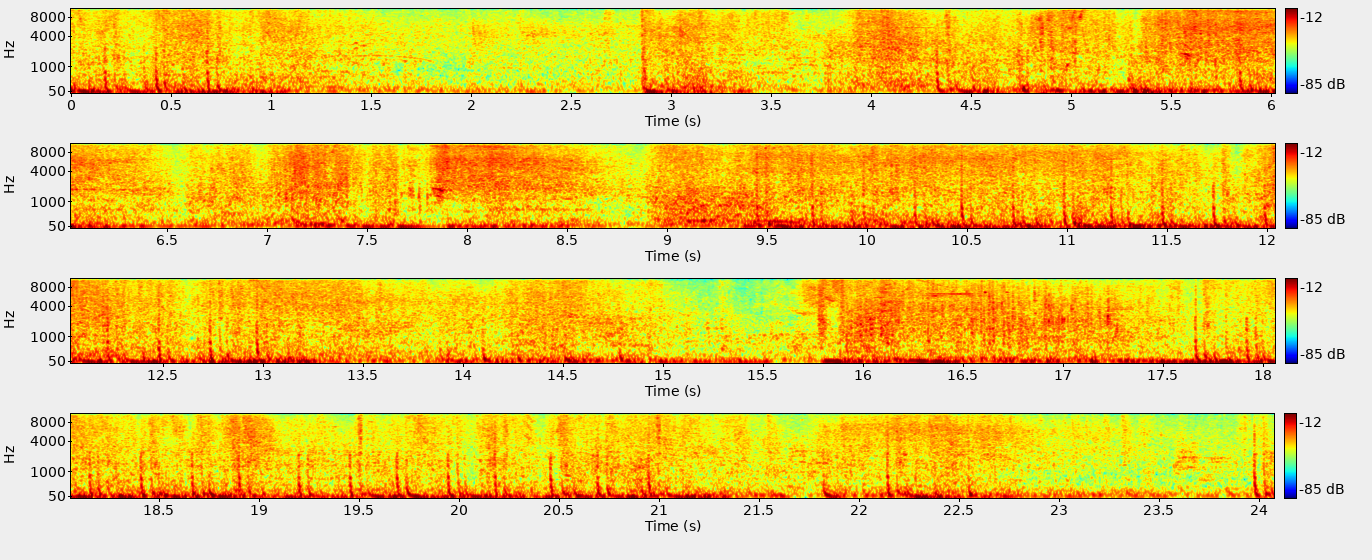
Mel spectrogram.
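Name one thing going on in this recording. Monsters roar and screech.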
